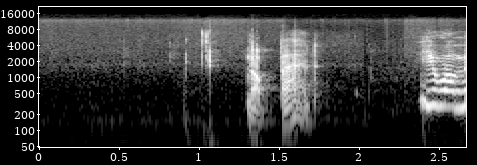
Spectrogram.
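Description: A man speaks with surprise nearby.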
